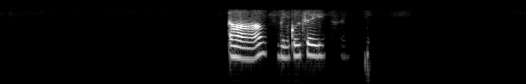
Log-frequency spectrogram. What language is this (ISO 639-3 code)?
doi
